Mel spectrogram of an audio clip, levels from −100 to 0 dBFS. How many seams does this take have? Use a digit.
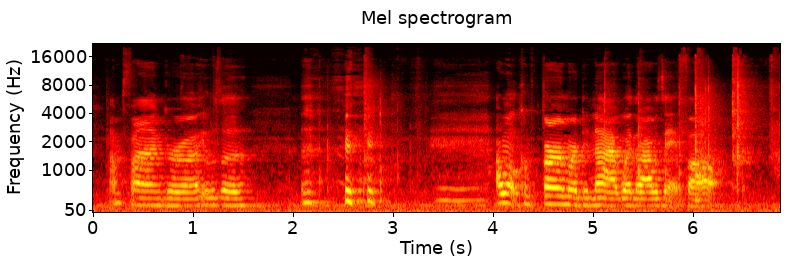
0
